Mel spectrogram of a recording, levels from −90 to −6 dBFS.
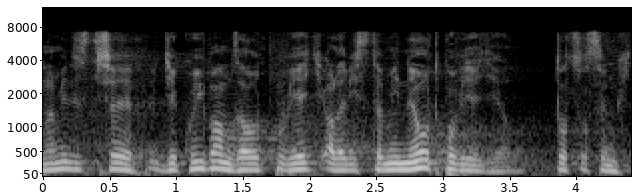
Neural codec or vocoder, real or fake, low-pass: none; real; 7.2 kHz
